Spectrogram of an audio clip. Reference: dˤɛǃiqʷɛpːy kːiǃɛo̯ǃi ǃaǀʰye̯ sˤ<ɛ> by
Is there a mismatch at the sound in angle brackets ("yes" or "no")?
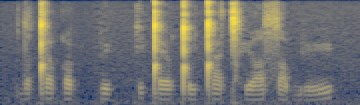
no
